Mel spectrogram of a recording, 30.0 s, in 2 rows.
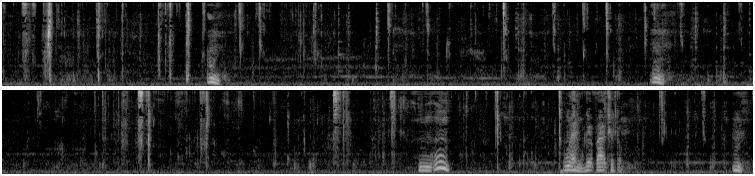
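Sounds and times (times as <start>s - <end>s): chewing crispy fried chicken: 0.0s - 30.0s.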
